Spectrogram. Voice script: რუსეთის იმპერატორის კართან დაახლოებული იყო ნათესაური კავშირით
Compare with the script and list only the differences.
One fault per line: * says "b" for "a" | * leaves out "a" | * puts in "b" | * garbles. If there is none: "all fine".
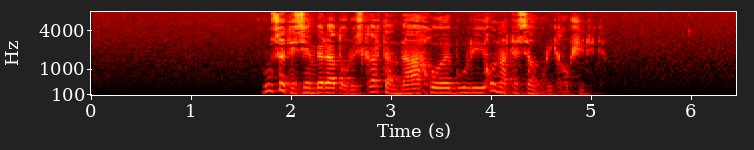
all fine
